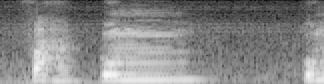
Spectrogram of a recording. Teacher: کم میں دیکھیے یہ بھی دونوں ہونٹ مل جا رہے ہیں، اس کو اخفاء شفوی کہا جاتا ہے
